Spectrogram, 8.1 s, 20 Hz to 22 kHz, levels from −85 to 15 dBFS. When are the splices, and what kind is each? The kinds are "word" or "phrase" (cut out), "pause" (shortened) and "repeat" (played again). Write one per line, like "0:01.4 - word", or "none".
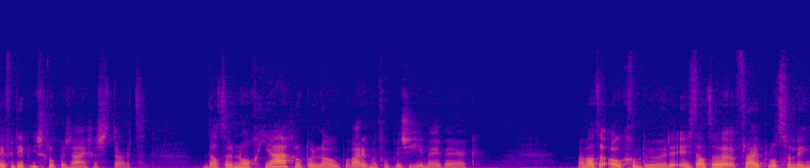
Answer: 0:03.8 - word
